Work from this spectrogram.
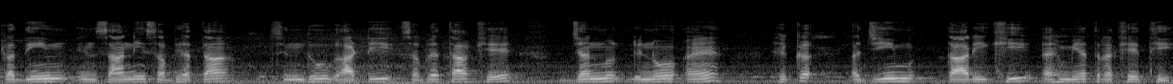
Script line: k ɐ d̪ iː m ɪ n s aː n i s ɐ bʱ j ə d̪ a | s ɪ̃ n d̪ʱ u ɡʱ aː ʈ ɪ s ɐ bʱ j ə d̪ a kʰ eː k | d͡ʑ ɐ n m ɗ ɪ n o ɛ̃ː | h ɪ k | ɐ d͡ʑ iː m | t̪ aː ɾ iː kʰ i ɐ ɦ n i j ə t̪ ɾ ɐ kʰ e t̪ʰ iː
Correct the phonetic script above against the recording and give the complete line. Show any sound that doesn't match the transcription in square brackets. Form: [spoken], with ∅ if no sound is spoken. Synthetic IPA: k ɐ d̪ iː m ɪ n s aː n i s ɐ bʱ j ə [t̪] a | s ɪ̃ n d̪ʱ u ɡʱ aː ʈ [i] s ɐ bʱ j ə [t̪] a kʰ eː [∅] | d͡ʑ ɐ n m ɗ ɪ n o ɛ̃ː | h ɪ k | ɐ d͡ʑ iː m | t̪ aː ɾ iː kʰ i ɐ ɦ [m] i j ə t̪ ɾ ɐ kʰ e t̪ʰ iː

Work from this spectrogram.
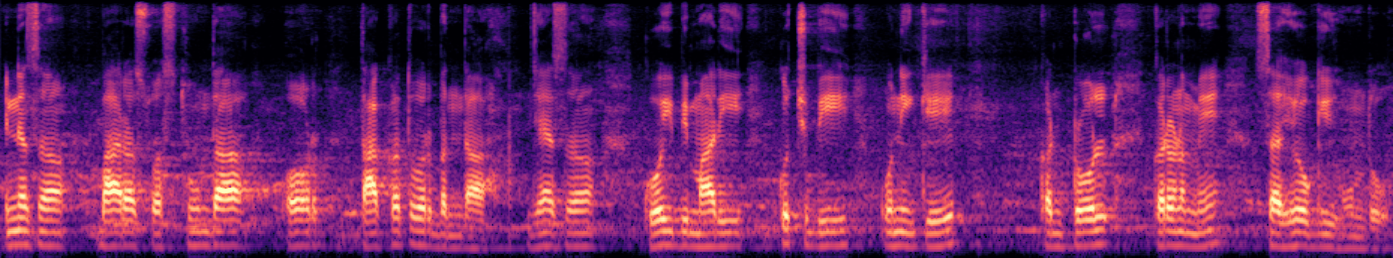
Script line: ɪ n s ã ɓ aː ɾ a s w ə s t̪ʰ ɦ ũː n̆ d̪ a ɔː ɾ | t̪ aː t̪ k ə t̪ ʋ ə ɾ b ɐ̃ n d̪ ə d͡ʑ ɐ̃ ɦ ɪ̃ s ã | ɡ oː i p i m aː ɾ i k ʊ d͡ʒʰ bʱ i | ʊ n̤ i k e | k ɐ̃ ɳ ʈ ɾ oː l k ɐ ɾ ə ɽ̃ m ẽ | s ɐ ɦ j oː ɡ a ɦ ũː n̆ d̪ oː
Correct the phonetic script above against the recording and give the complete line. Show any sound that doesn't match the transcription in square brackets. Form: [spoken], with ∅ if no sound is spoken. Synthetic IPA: ɪ n s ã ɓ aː ɾ a s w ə s t̪ʰ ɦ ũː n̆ d̪ a ɔː ɾ | t̪ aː [∅] k ə t̪ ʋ ə ɾ b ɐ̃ n d̪ [a] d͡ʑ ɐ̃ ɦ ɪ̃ s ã | [k] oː i [b] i m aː ɾ i k ʊ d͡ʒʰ bʱ i | ʊ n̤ i k e | k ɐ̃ ɳ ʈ ɾ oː l k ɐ ɾ ə ɽ̃ m ẽ | s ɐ ɦ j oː ɡ [i] ɦ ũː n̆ d̪ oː

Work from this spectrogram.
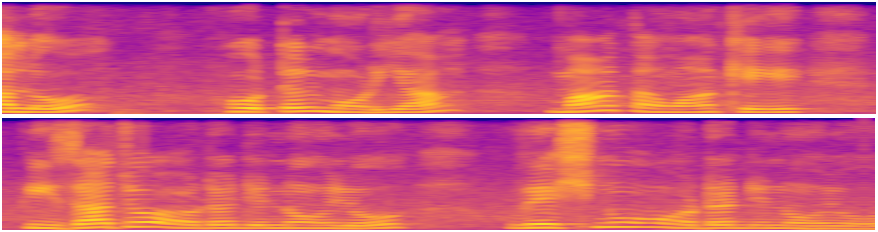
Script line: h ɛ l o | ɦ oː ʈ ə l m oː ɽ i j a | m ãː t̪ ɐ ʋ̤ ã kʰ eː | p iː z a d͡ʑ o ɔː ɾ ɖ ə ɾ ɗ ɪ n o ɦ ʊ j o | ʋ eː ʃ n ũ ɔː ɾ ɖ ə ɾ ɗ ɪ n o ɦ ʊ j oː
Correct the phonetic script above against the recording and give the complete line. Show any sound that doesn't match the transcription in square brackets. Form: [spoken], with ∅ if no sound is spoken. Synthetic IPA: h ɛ l o | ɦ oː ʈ ə l m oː ɽ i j a | m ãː t̪ ɐ ʋ̤ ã kʰ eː | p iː z a d͡ʑ o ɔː ɾ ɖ ə ɾ ɗ ɪ n o ɦ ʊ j o | ʋ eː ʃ n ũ ɔː ɾ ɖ ə ɾ ɗ ɪ n o ɦ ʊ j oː

